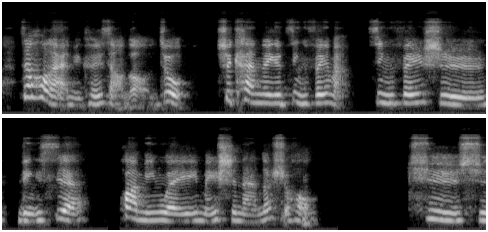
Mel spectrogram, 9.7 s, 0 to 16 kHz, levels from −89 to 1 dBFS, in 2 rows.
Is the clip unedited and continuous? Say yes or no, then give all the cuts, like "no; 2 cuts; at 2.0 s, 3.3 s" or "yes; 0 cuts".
yes; 0 cuts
